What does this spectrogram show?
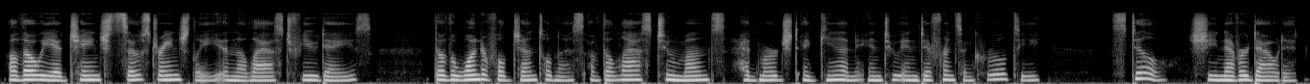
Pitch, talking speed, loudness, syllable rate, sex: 200 Hz, 140 wpm, -18 LUFS, 4.4 syllables/s, female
